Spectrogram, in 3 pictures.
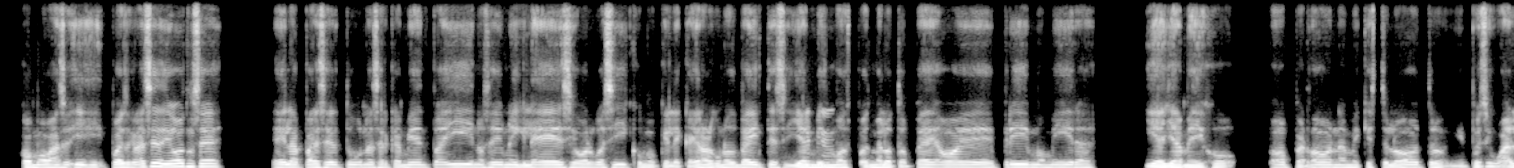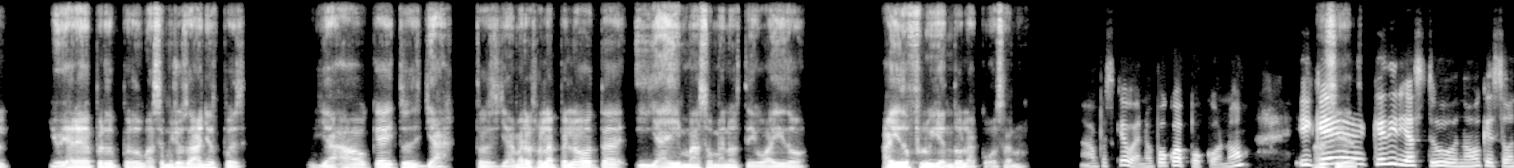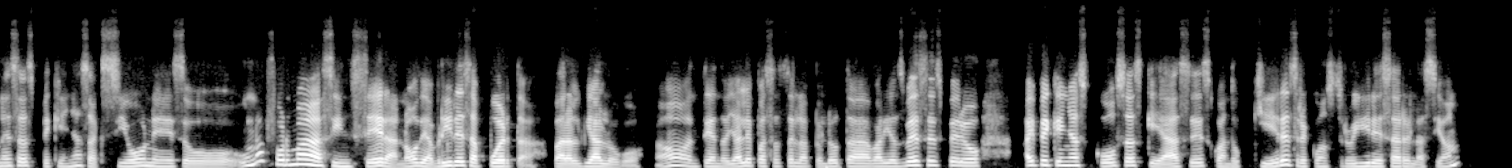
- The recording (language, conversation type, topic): Spanish, podcast, ¿Cómo puedes empezar a reparar una relación familiar dañada?
- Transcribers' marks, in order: tapping; other background noise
